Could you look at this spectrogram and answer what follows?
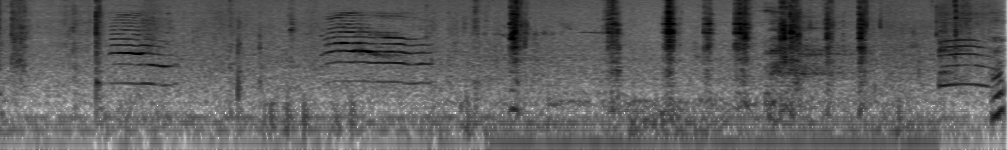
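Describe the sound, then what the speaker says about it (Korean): Cats gather and meow at the smell of eel, giving several drawn-out, rising cries spaced across the stretch, mixed with clicking and clattering handling noises and a low background hum. "드릿한 장어 냄새에 고양이들이 모여듭니다"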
